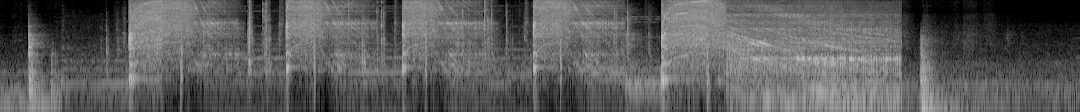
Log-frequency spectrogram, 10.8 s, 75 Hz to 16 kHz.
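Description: A 15-amp 10-inch Ryobi sliding miter saw running and cutting through wood strips in a series of short runs, one after another. In the last run the pitch falls as the blade slows, then the sound cuts off suddenly.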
